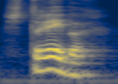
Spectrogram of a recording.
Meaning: a person who studies hard or makes a great effort in another way, generally seen as trying too hard; a try-hard, a nerd
- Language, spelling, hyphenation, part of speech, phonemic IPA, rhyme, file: Dutch, streber, stre‧ber, noun, /ˈstreː.bər/, -eːbər, Nl-streber.ogg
